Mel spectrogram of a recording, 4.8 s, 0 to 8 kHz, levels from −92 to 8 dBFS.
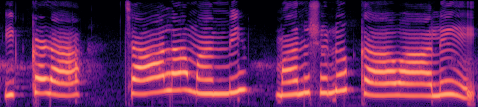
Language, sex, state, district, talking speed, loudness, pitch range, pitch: Telugu, female, Andhra Pradesh, Annamaya, 65 wpm, -12 LUFS, 345-415 Hz, 385 Hz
